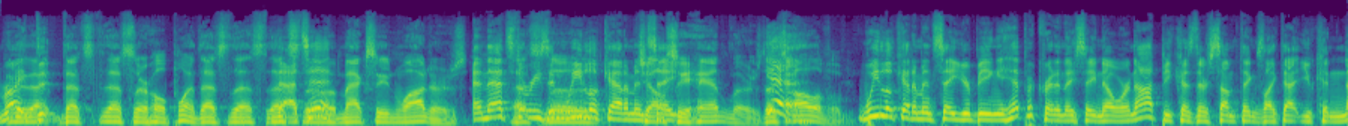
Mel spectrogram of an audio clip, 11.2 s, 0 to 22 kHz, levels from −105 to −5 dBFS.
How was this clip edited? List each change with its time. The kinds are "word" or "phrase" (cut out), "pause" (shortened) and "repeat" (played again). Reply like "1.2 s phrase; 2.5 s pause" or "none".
2.2 s word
